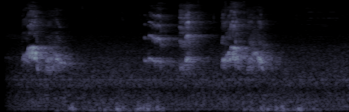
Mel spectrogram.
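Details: Cockatiel singing: three bursts of whistled, chirpy notes with bright overtones, separated by short gaps, over a low background hum.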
